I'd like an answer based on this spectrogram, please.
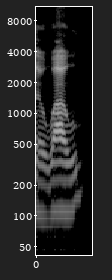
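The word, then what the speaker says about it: واو: d'encre noire leurs larmes la lettre whaou qui s'écrit whw qui se prononce whaou est en fait la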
